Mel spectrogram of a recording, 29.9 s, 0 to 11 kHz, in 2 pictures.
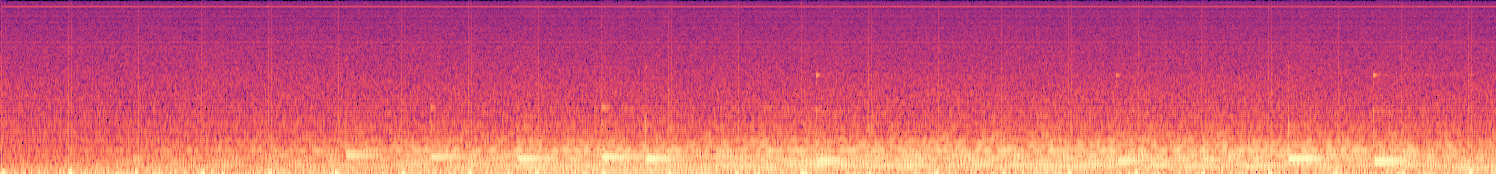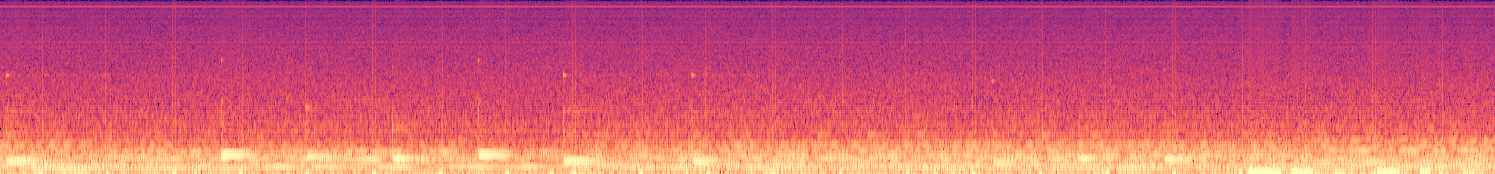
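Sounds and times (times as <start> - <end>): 
ambient sound: 1.0 - 29.8
lullaby music: 1.7 - 29.8
Rife frequency tones: 27.4 - 29.8.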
